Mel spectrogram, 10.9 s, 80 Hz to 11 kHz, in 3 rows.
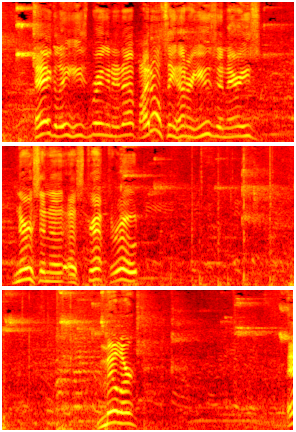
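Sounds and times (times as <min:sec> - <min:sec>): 
shoe squeaks on a basketball court: 0:00.0 - 0:00.9, 0:01.8 - 0:10.9
murmur of crowd voices: 0:00.0 - 0:10.9
speech: 0:00.4 - 0:05.6, 0:08.5 - 0:09.1
basketball being dribbled on a court during a basketball game: 0:05.7 - 0:08.2.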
